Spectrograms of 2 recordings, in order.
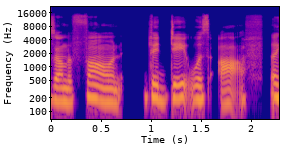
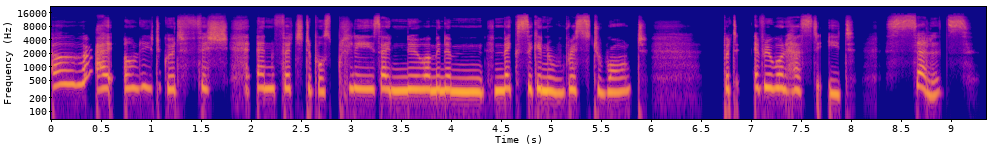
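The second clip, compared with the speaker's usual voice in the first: very high celebrity voice, all very high; 9 semitones higher than usual. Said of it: "I do a a mean [name]".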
